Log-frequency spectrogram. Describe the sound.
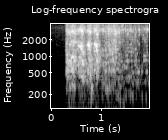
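A vehicle engine is started: after a brief quiet moment it catches abruptly with a loud burst, then settles into a rough, uneven idle that continues to the end.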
